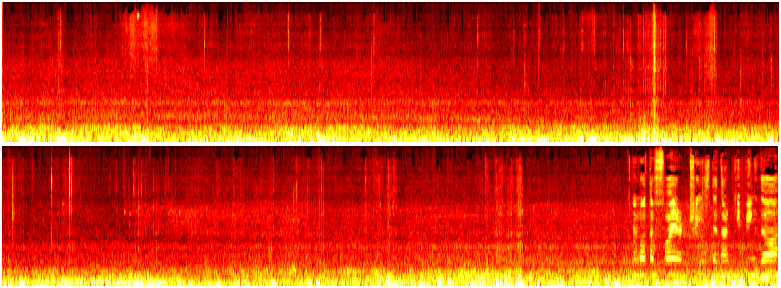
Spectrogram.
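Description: A car's engine and tyre road noise heard from inside the cabin while driving along an open road: a steady low rumble with a few faint clicks. A voice begins near the end.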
